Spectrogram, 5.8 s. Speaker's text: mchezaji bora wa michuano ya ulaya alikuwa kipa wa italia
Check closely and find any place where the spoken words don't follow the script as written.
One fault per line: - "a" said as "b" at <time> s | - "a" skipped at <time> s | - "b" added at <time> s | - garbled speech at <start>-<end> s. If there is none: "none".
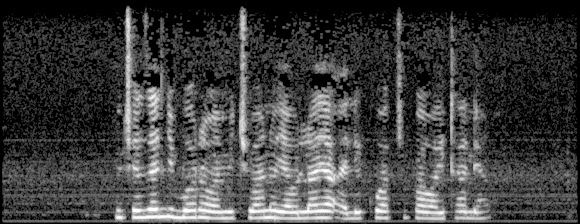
none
